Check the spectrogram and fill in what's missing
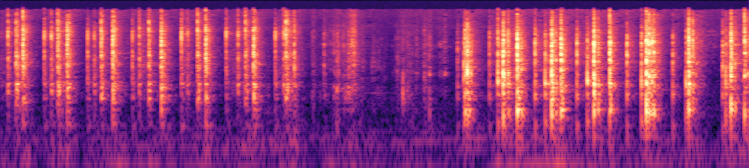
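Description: A small, hollow, red printed cardboard box holding a candle is tapped and scratched with fingertips and nails. Quick, dry, bright taps and papery scratches come in fast, uneven bursts, easing off to a quieter stretch midway before picking up again. Each sound is short, with almost no ring and little low end.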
